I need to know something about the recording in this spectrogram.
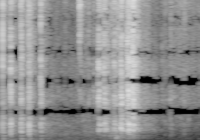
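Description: Rapid clicking and rattling of a shovel jabbed into wet concrete inside a steel rebar cage, hand-vibrating the fresh concrete to settle it. The clicks run through the first moment, die down, and return as a short burst about a second in.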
